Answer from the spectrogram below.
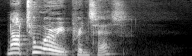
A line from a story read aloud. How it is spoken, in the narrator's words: The same voice from the crowd called out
